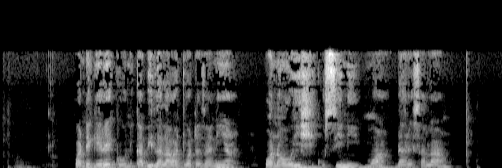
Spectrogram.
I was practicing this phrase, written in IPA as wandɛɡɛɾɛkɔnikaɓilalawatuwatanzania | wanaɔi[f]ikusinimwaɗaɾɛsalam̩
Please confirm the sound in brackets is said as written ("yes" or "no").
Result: no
